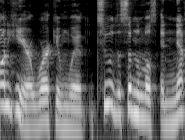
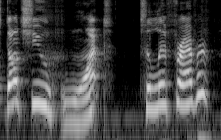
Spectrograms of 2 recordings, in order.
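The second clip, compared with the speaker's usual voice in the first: high, slow coaxing question, rising on "forever"; hammed-up invitation, pitch lifting at the end; mock preacher appeal; 12 semitones higher than usual. Streamer coaxing folks toward salvation, mock preacher question.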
